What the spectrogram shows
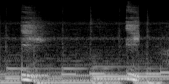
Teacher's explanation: ang letrang i naman ay binibigkas sa likod na mataas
